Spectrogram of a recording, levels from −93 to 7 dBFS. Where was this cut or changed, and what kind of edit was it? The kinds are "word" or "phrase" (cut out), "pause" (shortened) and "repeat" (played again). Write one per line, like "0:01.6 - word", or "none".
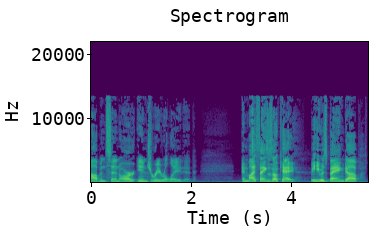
0:03.5 - word
0:04.4 - word

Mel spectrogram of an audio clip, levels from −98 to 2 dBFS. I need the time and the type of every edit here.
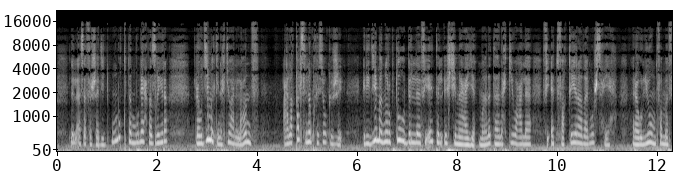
none

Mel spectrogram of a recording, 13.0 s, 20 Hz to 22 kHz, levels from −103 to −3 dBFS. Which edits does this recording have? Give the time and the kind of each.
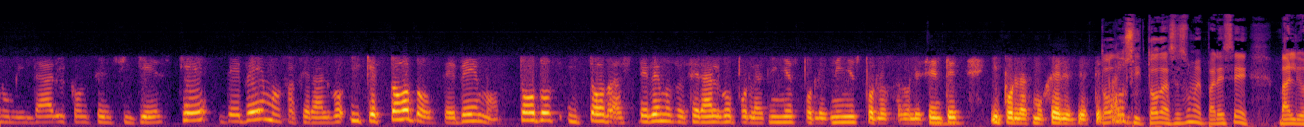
0:01.7 - pause
0:06.3 - pause

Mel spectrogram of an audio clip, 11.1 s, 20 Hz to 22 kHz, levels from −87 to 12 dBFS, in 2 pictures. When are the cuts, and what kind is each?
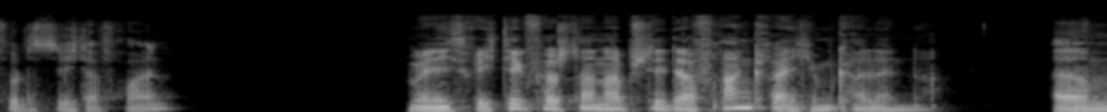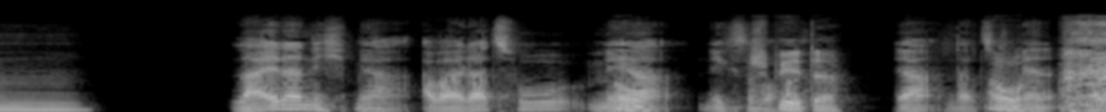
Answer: none

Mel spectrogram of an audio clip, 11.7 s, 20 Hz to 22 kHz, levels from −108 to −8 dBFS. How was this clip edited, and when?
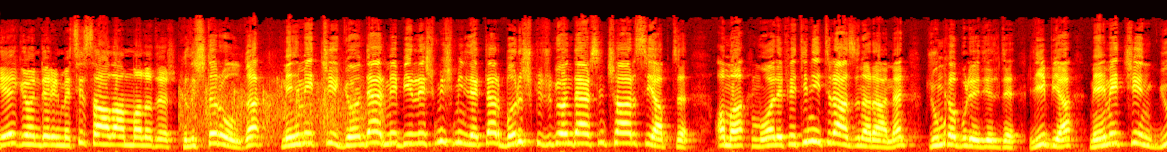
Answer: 0:02.8 - word
0:07.5 - word
0:09.4 - phrase

